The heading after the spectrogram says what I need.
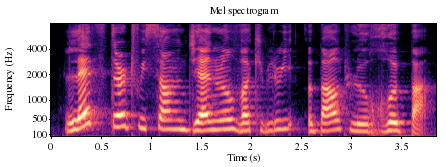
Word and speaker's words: repas: start Wilson general le repas le repas is the mire with silent s le repas le petit-déjeuner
